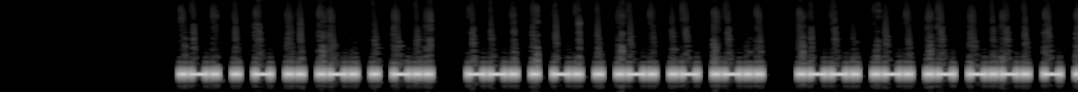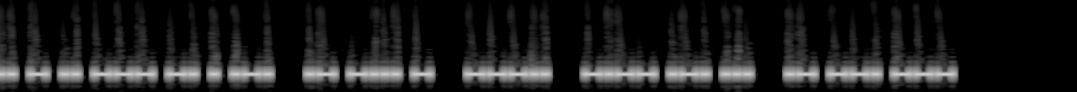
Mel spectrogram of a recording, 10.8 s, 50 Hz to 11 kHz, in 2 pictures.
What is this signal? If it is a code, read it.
Morse code, heard as a keyed tone, about 46 wpm, 700 Hz. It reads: RETIRED GENERAL PRACTITIONER ABT 8 YRS AGO
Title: Practice QSO - Exchange 3 - More Info - 45wpm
